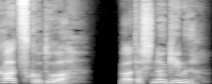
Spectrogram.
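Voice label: Voice win, Japanese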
